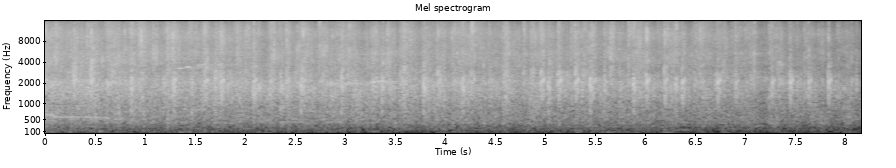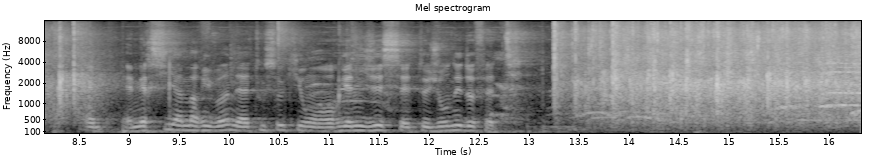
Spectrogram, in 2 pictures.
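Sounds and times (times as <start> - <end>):
audience applause: 0.0 - 8.6, 13.2 - 16.3
speech: 9.1 - 13.0.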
